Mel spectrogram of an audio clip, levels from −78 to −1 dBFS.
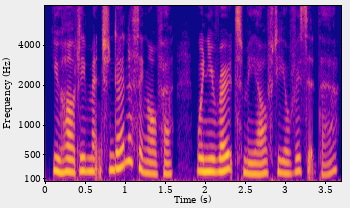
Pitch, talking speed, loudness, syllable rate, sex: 215 Hz, 245 wpm, -17 LUFS, 7.3 syllables/s, female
